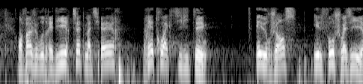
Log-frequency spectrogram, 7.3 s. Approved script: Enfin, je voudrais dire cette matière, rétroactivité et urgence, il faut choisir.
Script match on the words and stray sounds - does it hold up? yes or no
no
